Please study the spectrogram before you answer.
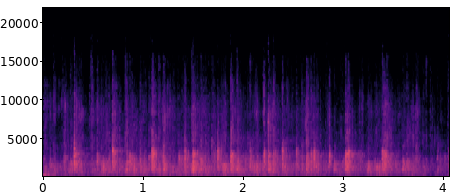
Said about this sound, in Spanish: Un aplauso al Señor.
